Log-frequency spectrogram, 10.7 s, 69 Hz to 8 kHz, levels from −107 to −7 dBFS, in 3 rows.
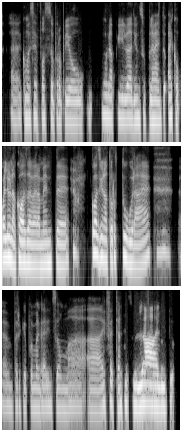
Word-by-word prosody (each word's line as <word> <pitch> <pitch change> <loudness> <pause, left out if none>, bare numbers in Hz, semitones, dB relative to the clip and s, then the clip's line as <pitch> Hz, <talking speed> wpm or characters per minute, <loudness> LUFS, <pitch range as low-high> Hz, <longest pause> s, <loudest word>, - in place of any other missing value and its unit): uhm, 155 -1 -11
come 155 0 -5
se 165 +1 -6
fosse 155 +2 -7
proprio 145 0 -5
u 140 0 -6 0.4
una 165 -2 -2
pillola 155 -1 -3
di 145 - -4
un 150 - -3
supplemento. 145 -1 -4
Ecco, 160 +1 -2
quella 175 +2 +6
è - - +9
una 165 -4 +5
cosa 155 -1 +5
veramente 145 +1 +1 0.4
quasi 205 -4 +5
una 165 -2 +3
tortura, 160 -3 +1
eh! 195 - -5 0.8
Perché 155 -1 -12
poi 150 - -10
magari 150 +1 -7
insomma, 155 0 -10
ha 135 0 -7
effetti 160 -1 -6
anche 160 +2 -3
sull'alito. 155 -2 +5
155 Hz, 160 wpm, -21 LUFS, 145-160 Hz, 0.8 s, è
